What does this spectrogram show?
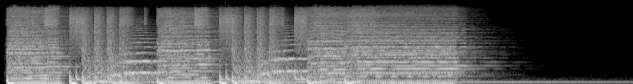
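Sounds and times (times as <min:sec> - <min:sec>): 
video game team jingle: 0:00.1 - 0:05.2.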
